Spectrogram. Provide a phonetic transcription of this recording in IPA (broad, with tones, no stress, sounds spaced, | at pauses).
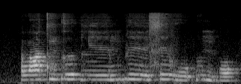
lˠ ɑ˨˦ t ŋ ɡ ə˦ | lʲ eː˨ m b eː˦˨ s e˦ v o˨ ʔ ɯ˦ m b ɔ˨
